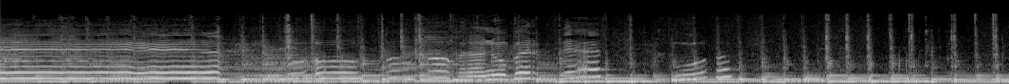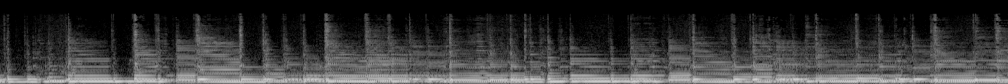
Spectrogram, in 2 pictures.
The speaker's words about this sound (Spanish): Bueno, ahí estábamos escuchando el nuevo, el nuevo tema eh, para la gente que no lo conoce.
